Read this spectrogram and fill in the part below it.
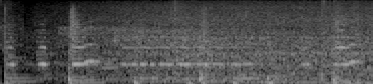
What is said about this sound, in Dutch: Toen stonden we op het station en toen kwam er een dienstmededeling. Dus wij stonden, let op, wij stonden op het station.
